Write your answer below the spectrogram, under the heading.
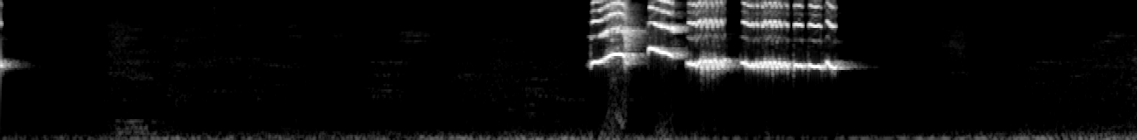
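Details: Untrained orange-headed thrush used as a lure bird: after quiet with faint background murmur, a single loud phrase of about a second, a rising slurred whistle followed by a few ringing evenly pitched notes.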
